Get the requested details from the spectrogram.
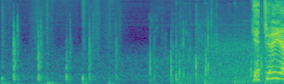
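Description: Footsteps hurry on a hard floor.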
